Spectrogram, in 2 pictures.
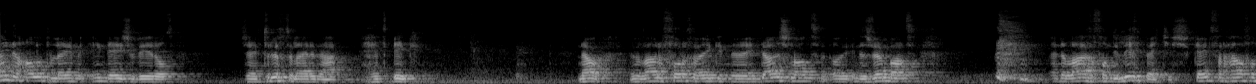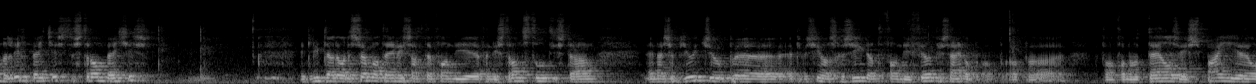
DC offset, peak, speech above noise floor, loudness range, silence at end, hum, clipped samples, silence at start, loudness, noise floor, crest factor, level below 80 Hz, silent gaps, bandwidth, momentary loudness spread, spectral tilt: under 0.1%; -14 dBFS; 22 dB; 3 LU; 0 s; none; under 0.1%; 0 s; -29 LUFS; -50 dBFS; 16 dB; -60 dBFS; none; 14 kHz; 17 LU; -7.5 dB/octave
